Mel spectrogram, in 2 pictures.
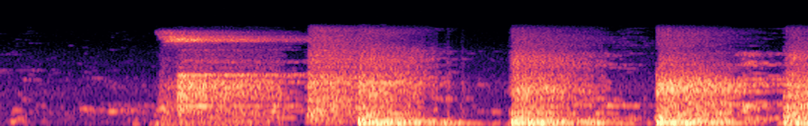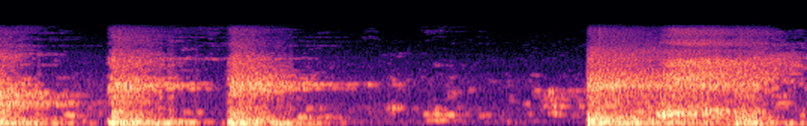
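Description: A basketball bounces on a wooden floor with loud echoing thuds.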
